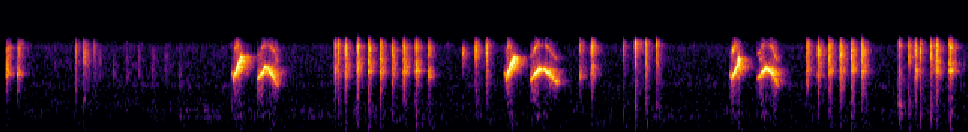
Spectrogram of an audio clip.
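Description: A cockatiel gives loud, arching whistled notes mixed with rapid, clicking chatter that sounds almost mechanical.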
